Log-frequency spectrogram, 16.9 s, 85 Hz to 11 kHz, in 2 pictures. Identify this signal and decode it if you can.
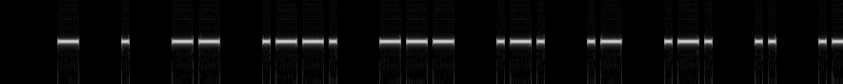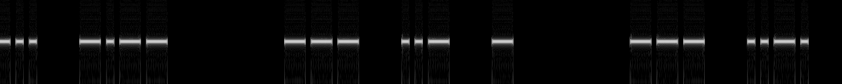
Morse code, heard as a keyed tone, about 18 wpm, spaced as for 12 wpm, 1000 Hz. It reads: TEMPORARILY OUT OF
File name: qotdfiles / 12wpm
